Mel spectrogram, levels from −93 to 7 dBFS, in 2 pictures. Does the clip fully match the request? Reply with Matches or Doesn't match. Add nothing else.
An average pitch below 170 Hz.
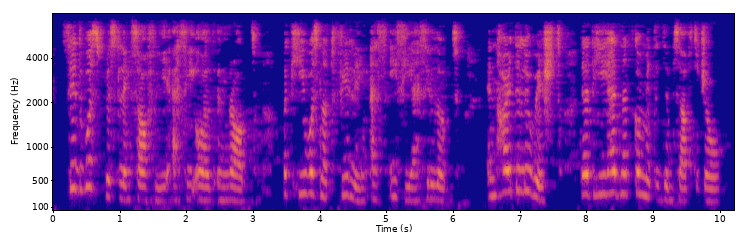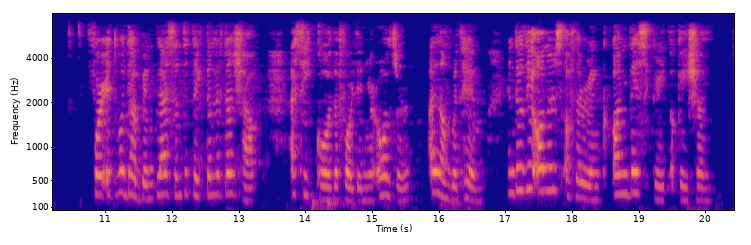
Doesn't match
